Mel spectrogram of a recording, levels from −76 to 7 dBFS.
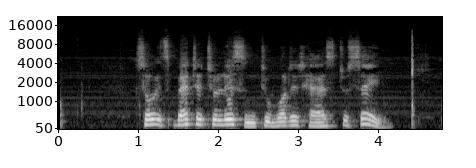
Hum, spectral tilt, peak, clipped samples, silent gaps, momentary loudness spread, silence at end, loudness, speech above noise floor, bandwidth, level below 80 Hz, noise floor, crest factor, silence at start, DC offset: none; -6 dB/octave; 0 dBFS; under 0.1%; none; 14 LU; 0.35 s; -13 LUFS; 38 dB; 11 kHz; -50 dBFS; -50 dBFS; 14 dB; 0.05 s; under 0.1%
